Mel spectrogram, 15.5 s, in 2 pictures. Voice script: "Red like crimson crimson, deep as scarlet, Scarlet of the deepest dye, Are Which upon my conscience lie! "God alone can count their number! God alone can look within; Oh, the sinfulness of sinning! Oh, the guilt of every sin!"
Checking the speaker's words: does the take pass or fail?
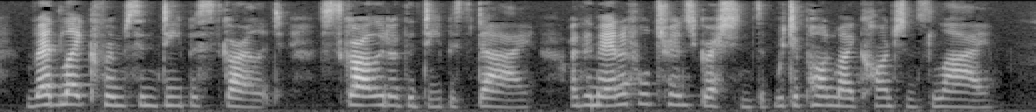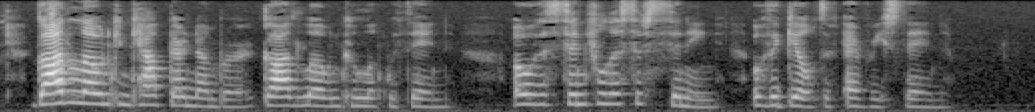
fail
